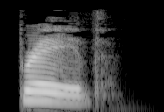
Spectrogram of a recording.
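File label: "brave", US English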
